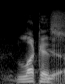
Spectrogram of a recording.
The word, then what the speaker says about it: Lukas: Like, My name's spelled, my real name, it's the reason I go by Luke instead of my real name, which is Lucas, is because it's spelled L-U-K-A-S, and I've just got tired of people spelling it wrong. – Lucas? – Yeah. Lucas.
